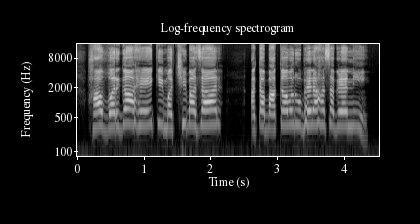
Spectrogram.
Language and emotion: Marathi, angry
